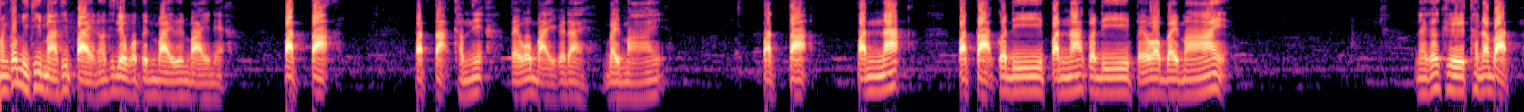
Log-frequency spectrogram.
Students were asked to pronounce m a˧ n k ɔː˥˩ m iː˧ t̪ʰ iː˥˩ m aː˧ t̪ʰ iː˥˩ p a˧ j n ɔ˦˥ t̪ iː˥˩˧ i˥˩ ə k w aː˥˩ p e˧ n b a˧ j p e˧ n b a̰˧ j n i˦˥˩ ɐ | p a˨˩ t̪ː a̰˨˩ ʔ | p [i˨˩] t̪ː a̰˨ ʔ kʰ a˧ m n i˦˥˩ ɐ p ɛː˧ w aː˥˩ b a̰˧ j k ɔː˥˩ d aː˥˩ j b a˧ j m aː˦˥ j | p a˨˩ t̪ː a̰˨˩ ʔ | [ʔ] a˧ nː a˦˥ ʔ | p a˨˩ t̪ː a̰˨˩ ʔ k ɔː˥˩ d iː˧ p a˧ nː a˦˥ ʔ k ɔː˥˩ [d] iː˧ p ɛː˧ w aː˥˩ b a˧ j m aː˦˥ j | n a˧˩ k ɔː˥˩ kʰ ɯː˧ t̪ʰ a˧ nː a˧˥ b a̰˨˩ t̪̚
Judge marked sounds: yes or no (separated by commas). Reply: no, no, yes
